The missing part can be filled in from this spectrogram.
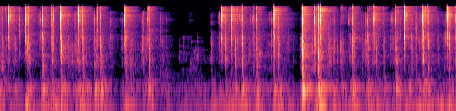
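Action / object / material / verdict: tap / plastic mechanical keyboard / plastic / none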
